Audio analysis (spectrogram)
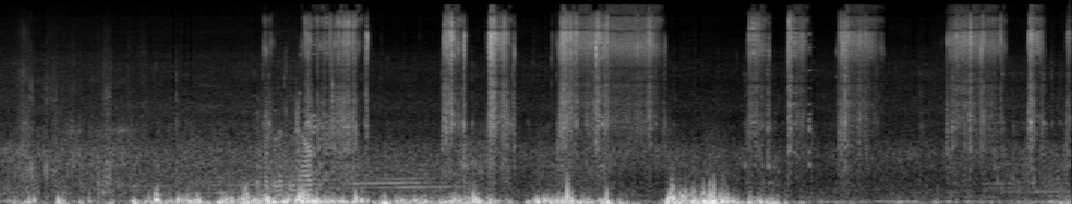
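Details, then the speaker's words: Inherited antique model steam engine, cleaned up and run for the first time in many years, starting cold with little steam pressure: uneven, hesitant chuffs and hisses, about three a second, never settling into a rhythm. Struggling on low pressure. "we're starting to get something out of it now it's trying now"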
